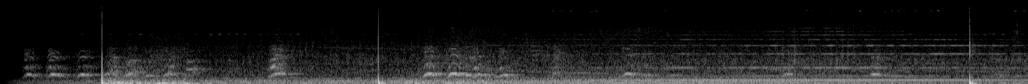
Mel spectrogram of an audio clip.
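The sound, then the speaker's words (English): A dog barks several times in quick, uneven bursts over a steady low rumbling drone, with a few sharp cracks or bangs punctuating the background. “And up next, …, historian and curator at the College Football Hall of Fame, tells us the story of Sergeant Stubby, the street dog turned soldier turned college mascot.”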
